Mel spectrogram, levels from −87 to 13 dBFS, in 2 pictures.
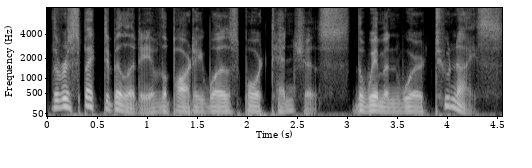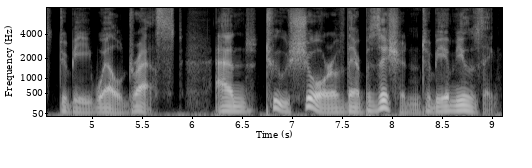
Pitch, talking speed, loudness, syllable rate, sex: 95 Hz, 165 wpm, -20 LUFS, 4.7 syllables/s, male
